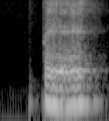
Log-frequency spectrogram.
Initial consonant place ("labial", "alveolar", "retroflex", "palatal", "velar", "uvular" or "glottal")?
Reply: labial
